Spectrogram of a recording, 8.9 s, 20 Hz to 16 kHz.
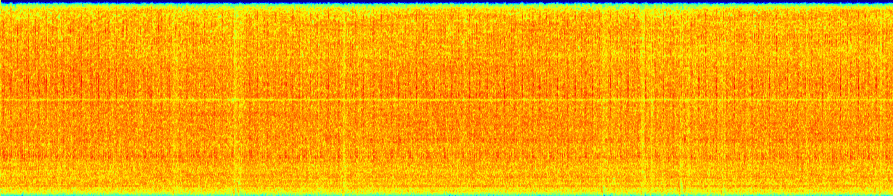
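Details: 2003 Mercedes CL55 AMG at first start after replacing the tandem power steering pump with a power-steering-only pump and refitting both belts: smooth steady idle with a bright hiss, no knocks or belt squeal; healthy.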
